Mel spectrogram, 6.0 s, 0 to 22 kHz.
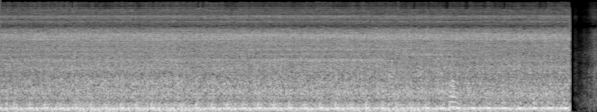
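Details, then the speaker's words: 1984 Camaro Z28 350 V8, cold start at about 25°F after flooding and long cranking, recorded at exhaust: steady, slightly uneven low thumping idle; owner suspects rod knock, not confirmed. "Alright, so it runs. I'm pretty sure it has a rod knock."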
